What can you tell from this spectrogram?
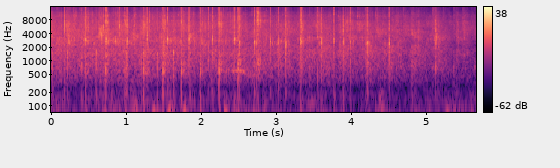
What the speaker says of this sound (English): So can we please give them a round of applause for being here?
